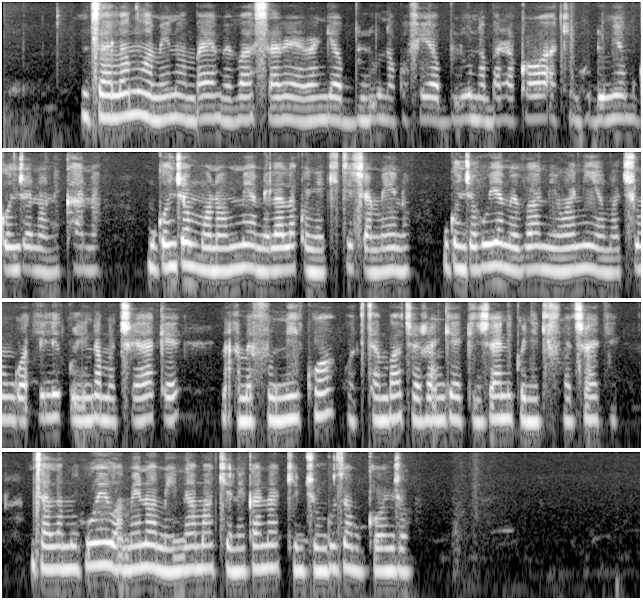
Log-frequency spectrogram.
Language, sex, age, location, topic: Swahili, female, 18-24, Kisii, health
